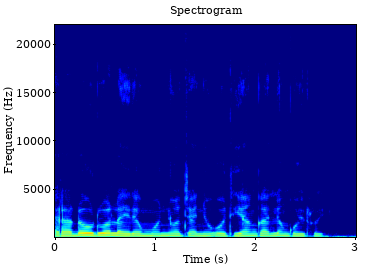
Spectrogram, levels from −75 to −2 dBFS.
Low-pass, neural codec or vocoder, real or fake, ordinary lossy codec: none; none; real; none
